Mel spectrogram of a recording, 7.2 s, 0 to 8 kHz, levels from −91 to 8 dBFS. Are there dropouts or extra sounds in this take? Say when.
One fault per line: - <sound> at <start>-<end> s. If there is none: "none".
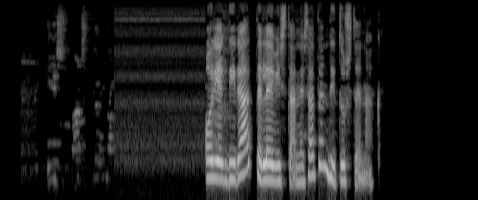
none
